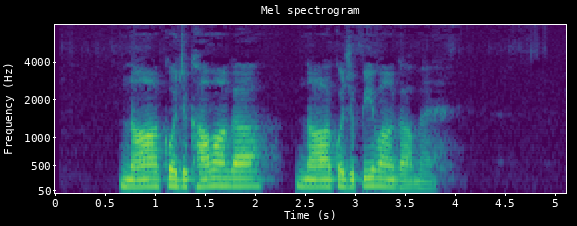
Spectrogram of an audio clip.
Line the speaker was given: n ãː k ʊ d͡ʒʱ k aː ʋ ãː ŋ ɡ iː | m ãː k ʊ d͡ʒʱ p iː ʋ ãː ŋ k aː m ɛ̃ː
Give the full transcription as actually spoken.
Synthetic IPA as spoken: n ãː k ʊ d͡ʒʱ kʰ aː ʋ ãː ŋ ɡ aː | n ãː k ʊ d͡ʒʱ p iː ʋ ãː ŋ ɡ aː m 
